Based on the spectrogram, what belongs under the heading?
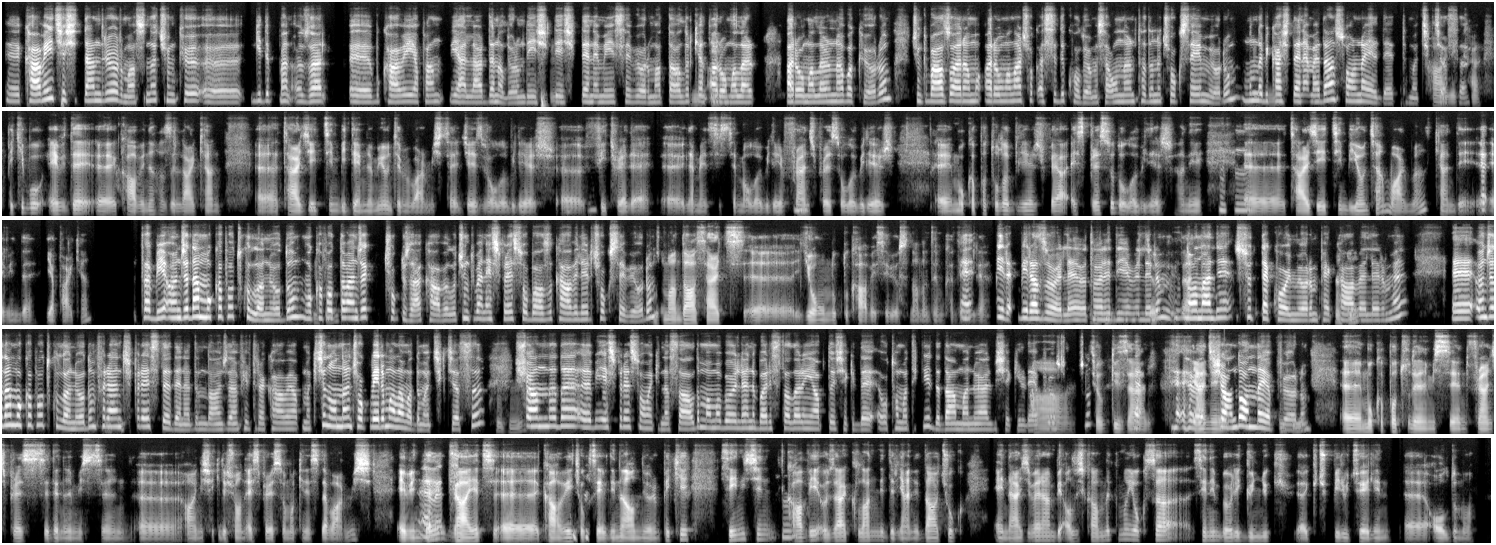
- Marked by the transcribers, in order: tapping; other background noise; other noise; "filtreleme" said as "filtredeleme"; in English: "french press"; in English: "pot"; in English: "pot"; in English: "pot'ta"; in English: "pot"; in English: "French press"; in English: "pot'u"; in English: "french press'i"; giggle
- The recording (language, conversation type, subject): Turkish, podcast, Kahve hazırlama ve kahveyi başkalarıyla paylaşma alışkanlığın nedir?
